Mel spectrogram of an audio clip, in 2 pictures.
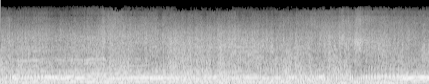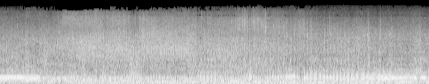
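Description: A dirt bike engine revs hard and changes pitch up close.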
